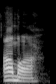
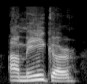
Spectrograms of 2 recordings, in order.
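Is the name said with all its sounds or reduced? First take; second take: reduced; full. First: The final sounds of the name are dropped. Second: Every written sound of the name is pronounced. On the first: This is how Danes actually say it. The speaker calls it right. "It's Ama" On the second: This is how the name looks when read. The speaker calls it wrong. "they just miss out things like that"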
